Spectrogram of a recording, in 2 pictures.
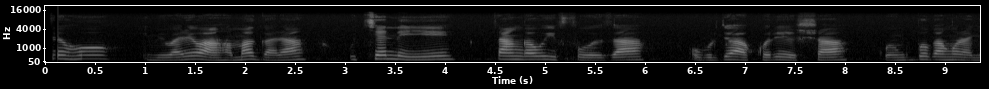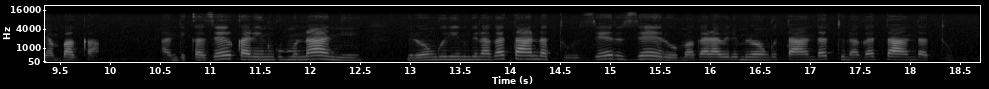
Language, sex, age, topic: Kinyarwanda, male, 18-24, finance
